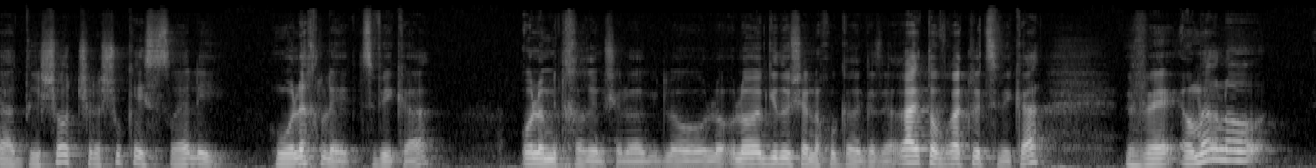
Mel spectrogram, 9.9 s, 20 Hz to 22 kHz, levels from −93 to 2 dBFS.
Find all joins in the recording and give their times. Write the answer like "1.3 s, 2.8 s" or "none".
none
